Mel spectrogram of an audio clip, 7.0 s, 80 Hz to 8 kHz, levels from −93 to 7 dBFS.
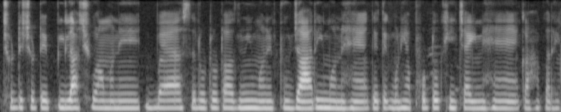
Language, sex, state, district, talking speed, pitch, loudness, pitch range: Hindi, female, Chhattisgarh, Jashpur, 190 wpm, 195 Hz, -18 LUFS, 190-195 Hz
